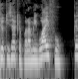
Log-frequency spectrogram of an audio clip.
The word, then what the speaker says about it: waifu: Entonces, en vez de decir wife, ellos dicen waifu, waifu, así como tal, y lo escriben waifu.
